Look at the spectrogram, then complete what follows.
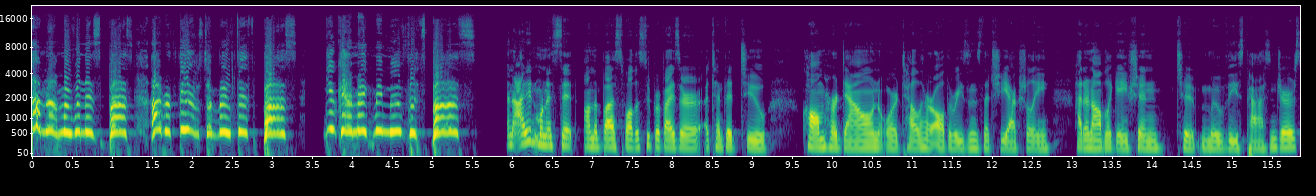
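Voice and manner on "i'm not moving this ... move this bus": shrill, very high-pitched screaming. Telling a bus story, acting out the driver calling a supervisor: retelling a driver's screaming. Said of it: "still screaming like".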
